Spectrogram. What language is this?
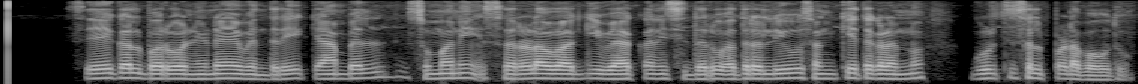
Kannada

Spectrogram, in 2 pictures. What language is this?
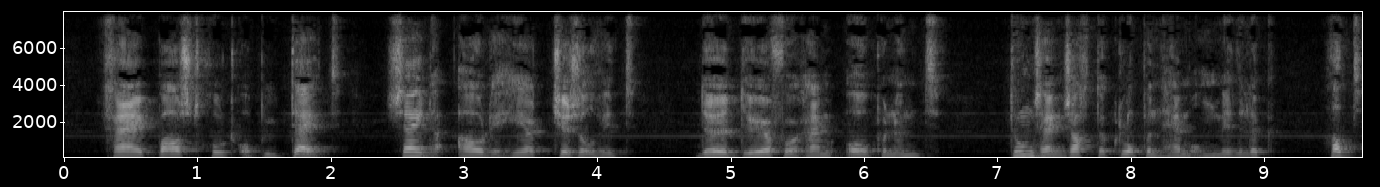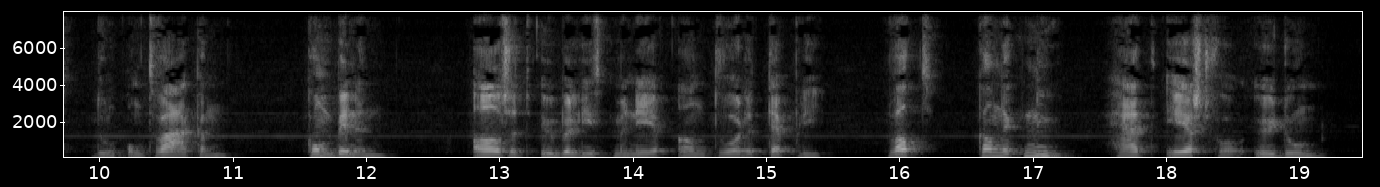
Dutch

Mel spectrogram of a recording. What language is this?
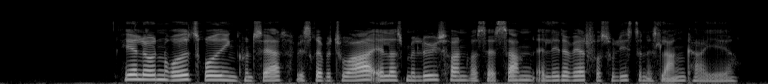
Danish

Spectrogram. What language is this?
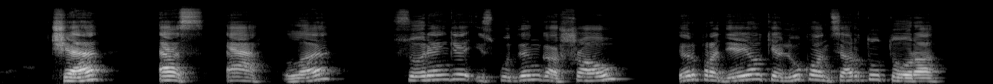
Lithuanian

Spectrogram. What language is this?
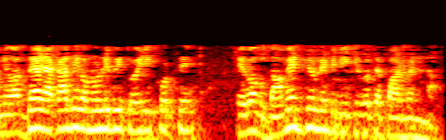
Bangla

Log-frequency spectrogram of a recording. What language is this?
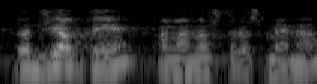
Catalan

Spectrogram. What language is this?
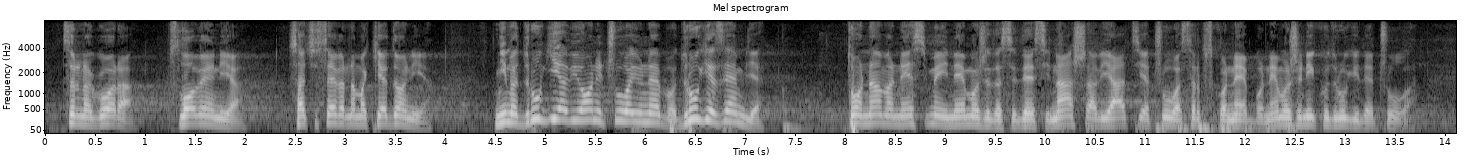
Serbian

